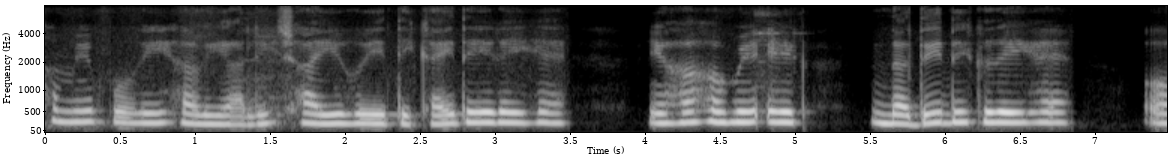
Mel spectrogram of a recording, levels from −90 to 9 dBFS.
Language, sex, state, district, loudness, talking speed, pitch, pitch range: Hindi, female, Maharashtra, Gondia, -15 LUFS, 135 wpm, 235 Hz, 220-245 Hz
